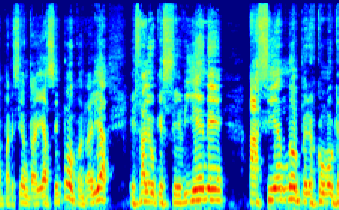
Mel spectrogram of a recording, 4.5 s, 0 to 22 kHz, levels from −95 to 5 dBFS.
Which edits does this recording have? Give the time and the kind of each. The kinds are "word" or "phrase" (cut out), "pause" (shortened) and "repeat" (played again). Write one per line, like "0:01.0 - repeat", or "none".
none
